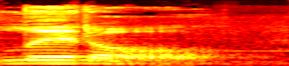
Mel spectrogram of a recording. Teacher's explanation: would almost call a hard t or like a soft D it's somewhere in between a t and a d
